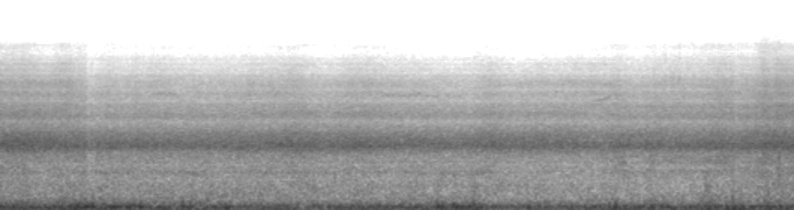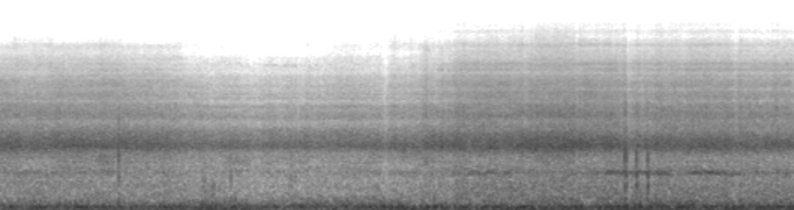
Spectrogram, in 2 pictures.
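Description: Wind roars and buffets steadily.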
